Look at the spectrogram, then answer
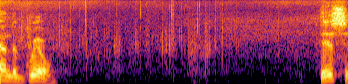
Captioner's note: meat sizzling on grill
